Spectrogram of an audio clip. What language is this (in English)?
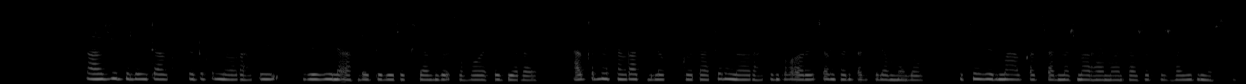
Tigrinya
